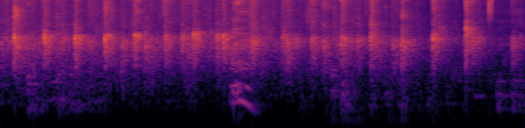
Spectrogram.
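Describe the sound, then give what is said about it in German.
A crowd claps steadily and warmly, a dense patter of many hands with sharper individual claps standing out, while a voice briefly murmurs underneath partway through. “Kommt mir herzlichen Applaus für sie mit einem warmen Applaus.”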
